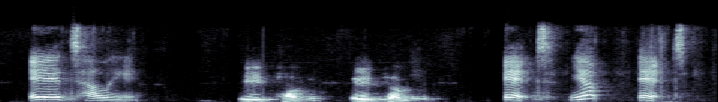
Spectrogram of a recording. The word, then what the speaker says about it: Italy: Not E, but I. Italy. Italy. Italy.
